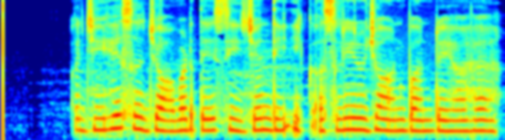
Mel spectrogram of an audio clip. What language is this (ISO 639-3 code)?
pan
